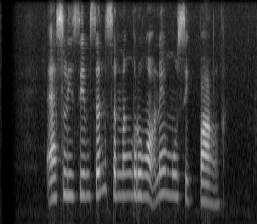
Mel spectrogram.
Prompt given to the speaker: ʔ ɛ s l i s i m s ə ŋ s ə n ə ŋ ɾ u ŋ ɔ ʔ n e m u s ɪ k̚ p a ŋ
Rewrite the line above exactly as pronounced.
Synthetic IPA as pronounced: ʔ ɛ s l i s i m s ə n s ə n ə ŋ ɾ u ŋ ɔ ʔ n e m u s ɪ k̚ p a ŋ

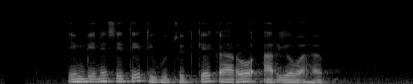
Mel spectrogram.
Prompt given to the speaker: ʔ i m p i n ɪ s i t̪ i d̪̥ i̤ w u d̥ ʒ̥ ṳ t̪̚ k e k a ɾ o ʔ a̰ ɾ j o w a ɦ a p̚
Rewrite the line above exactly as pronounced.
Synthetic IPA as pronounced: ʔ i m p i n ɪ s i t̪ i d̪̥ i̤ w u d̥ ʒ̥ ṳ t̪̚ k e k a ɾ o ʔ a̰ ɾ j o w a ɦ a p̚

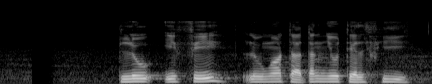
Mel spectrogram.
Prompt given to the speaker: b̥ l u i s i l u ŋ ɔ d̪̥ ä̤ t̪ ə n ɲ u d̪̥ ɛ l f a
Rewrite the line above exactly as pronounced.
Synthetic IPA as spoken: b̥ l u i f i l u ŋ ɔ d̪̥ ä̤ t̪ ə ŋ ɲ u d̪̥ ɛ l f i

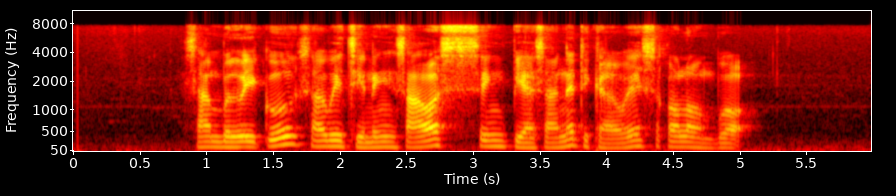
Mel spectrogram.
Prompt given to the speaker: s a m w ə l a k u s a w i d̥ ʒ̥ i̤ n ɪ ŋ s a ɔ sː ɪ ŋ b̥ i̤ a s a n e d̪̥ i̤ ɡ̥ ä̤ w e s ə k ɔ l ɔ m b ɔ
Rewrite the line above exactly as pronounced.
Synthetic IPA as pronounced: s a m b ə l i k u s a w i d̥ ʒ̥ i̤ n ɪ ŋ s a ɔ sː ɪ ŋ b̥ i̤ a s a n e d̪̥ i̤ ɡ̥ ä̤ w e s ə k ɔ l ɔ m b ɔ

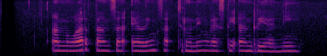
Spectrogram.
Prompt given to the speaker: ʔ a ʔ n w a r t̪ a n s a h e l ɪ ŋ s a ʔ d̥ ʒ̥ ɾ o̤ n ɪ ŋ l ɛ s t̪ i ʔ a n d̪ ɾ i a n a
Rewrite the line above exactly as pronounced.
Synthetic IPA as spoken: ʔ a n w a r t̪ a n s a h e l ɪ ŋ s a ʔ d̥ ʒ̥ ɾ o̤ n ɪ ŋ l ɛ s t̪ i ʔ a n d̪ ɾ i a n i

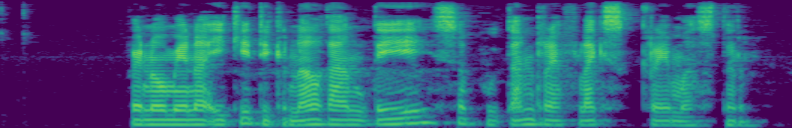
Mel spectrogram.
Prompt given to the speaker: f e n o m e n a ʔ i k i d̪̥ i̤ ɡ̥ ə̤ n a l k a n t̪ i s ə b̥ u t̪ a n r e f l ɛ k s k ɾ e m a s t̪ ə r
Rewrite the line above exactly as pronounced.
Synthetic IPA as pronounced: f e n o m e n a ʔ i k i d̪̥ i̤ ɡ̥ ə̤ n a l k a n t̪ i s ə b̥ u t̪ a n r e f l ɛ k s k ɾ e m a s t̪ ə r

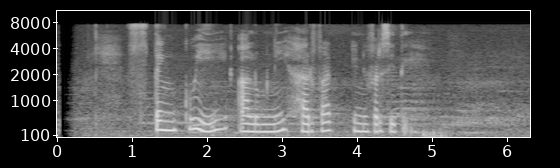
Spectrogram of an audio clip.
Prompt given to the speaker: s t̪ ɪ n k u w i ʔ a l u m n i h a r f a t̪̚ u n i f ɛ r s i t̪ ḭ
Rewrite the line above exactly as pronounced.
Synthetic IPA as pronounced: s t̪ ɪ ŋ k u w i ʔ a l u m n i h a r f a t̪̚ u n i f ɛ r s i t̪ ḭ

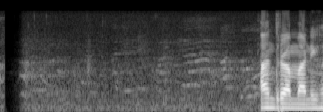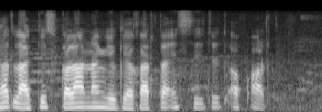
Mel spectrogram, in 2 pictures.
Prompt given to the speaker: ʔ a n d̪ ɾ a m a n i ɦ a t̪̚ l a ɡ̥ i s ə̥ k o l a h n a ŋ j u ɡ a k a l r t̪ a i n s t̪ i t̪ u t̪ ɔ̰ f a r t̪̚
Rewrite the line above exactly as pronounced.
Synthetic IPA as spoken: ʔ a n d̪ ɾ a m a n i ɦ a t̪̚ l a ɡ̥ i s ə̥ k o l a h n a ŋ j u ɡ a k a r t̪ a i n s t̪ i t̪ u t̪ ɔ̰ f a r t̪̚

